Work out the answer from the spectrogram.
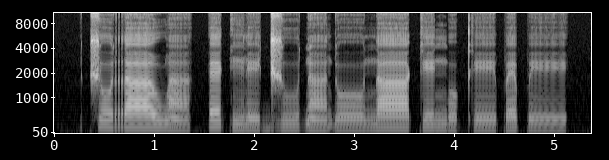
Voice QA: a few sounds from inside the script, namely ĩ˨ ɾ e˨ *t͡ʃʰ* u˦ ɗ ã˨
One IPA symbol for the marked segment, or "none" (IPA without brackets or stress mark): d͡ʒ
